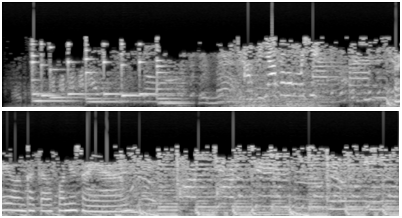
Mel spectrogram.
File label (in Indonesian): nada dering; ayo angkat teleponnya sayang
